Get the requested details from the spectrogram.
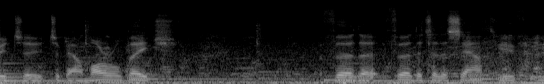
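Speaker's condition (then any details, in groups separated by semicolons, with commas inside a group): No condition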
